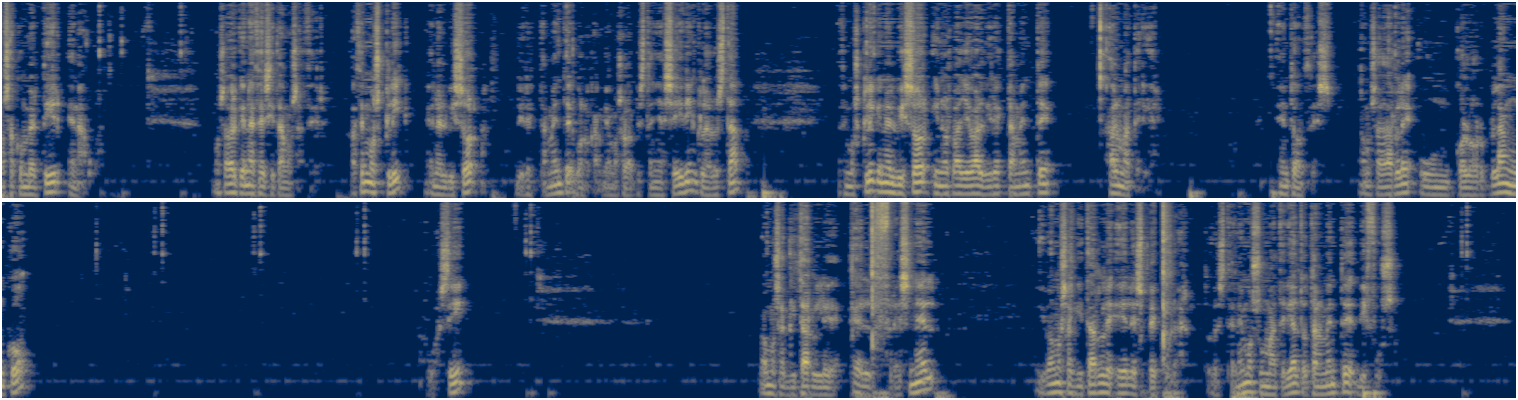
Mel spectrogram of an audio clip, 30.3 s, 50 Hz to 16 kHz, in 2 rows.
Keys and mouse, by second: 0.2 alt+shift+click, 1.3 alt+click, 24.0 Return, 27.0 Return.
